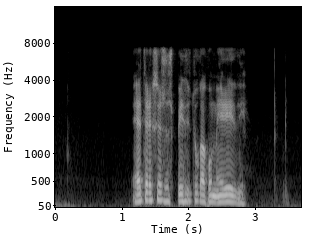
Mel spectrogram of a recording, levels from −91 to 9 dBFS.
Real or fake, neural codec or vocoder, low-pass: fake; codec, 16 kHz, 8 kbps, FunCodec, trained on LibriTTS, 25 frames a second; 7.2 kHz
